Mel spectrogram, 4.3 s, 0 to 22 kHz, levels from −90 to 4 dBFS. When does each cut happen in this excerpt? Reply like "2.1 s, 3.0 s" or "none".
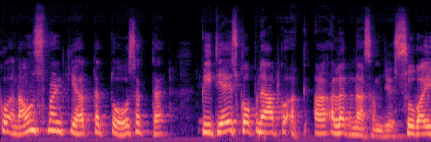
2.0 s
